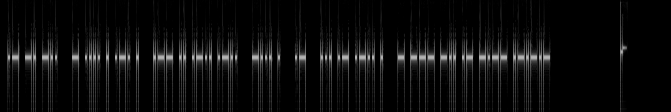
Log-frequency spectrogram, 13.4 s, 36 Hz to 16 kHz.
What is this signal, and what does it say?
Morse code, heard as a keyed tone, about 28 wpm, 700 Hz. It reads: AND THERE WILL BE A SALE TODAY.
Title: Sentences from Top 1400 Words 28wpm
